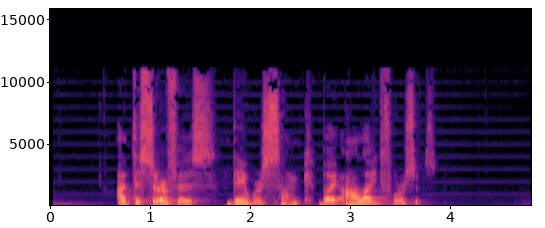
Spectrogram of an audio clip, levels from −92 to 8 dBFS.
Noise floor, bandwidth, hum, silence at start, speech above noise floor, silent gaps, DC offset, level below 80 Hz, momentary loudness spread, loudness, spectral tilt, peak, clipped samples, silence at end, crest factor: -67 dBFS; 11.5 kHz; none; 0.7 s; 48 dB; none; under 0.1%; -60 dBFS; 12 LU; -19 LUFS; -4.5 dB/octave; -2 dBFS; under 0.1%; 1 s; 18 dB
